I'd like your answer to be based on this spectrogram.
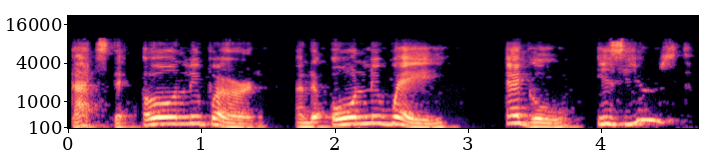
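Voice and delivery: ordinary delivery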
